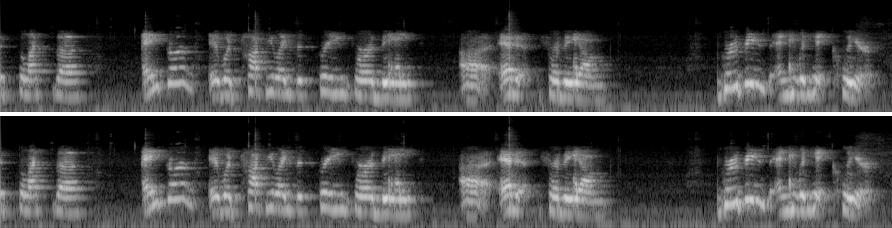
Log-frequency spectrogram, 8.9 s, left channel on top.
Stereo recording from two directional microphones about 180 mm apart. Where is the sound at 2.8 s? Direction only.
30° left (ahead or behind).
